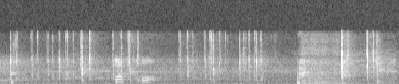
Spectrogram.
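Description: Quiet, close typing on a computer keyboard in irregular bursts of keystrokes, with a short pause and a soft thump before the typing resumes.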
